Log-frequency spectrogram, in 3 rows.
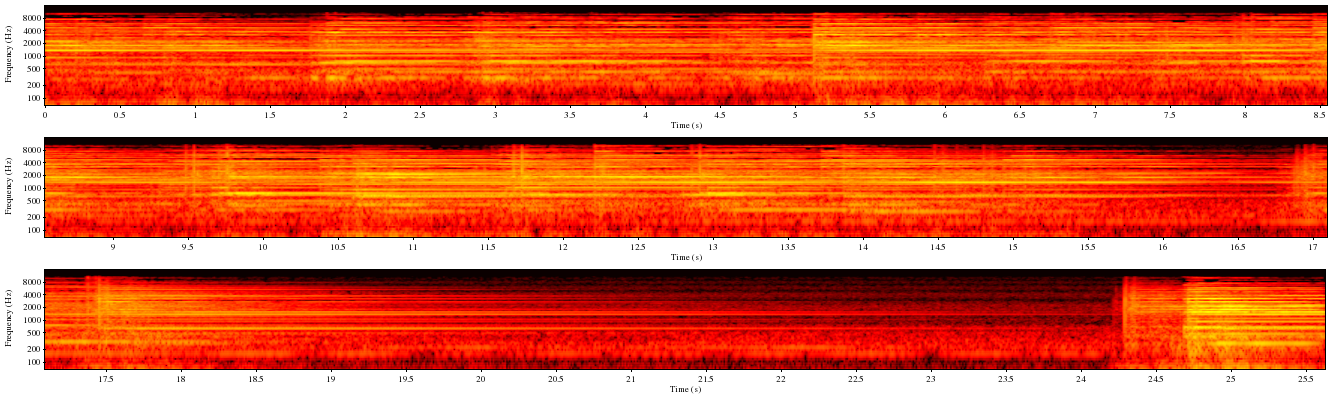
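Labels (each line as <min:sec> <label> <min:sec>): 0:00.0 A bell rings rhythmically. 0:19.6
0:24.3 A bell rings rhythmically. 0:25.6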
